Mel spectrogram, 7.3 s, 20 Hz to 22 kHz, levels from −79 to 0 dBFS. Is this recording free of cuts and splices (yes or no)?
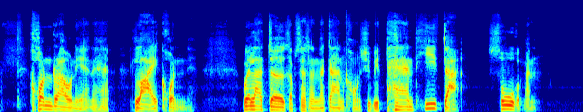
yes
